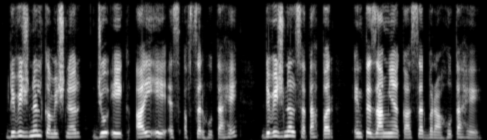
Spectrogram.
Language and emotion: Urdu, neutral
